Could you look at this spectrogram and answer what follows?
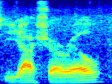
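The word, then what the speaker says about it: ישראל: of the Hebraic movement, it's Yasharel, which there's no hey there. There's no H to make the sound Yah.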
